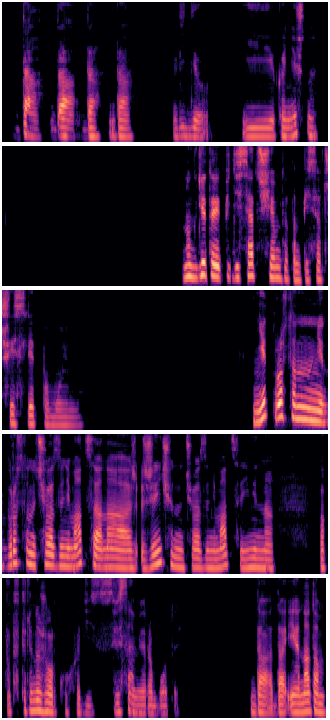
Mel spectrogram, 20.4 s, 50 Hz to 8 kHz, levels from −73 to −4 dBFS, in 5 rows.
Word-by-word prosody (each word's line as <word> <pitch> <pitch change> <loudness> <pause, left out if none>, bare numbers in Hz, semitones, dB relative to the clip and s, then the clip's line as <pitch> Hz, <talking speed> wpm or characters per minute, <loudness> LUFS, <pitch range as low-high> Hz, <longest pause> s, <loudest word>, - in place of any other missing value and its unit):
Да, 130 +2 -2
да, 135 0 +1
да, 140 +2 -4
да, 135 -1 -5 0.5
видела. 140 -1 -8 0.4
И, 140 0 -4
конечно 150 +1 -5 2.4
Ну, 200 - +4
где-то 215 +3 +7
ей 195 - +9
50 185 +3 +2
с - - +7
чем-то, 180 -3 +2
там 145 -3 -5
56 150 0 -3
лет, 145 -1 -1
по-моему. 130 0 -11 2.1
Нет, 240 +11 +5
просто, 250 0 +6
ну, 220 -2 +6
нет, 175 -4 +3
просто 220 +4 -1
начала 190 0 +2
заниматься 175 +2 +1
она 155 -2 +2
ж 145 - -5
женщина 185 - -1
начала 155 0 -2
заниматься 150 +3 -3
именно 150 -1 -3 0.6
как 150 - -4
вот 140 - -11
в - - -11
тренажёрку 155 -4 -2
ходить, 130 -2 -13
с - - -8
весами 145 -3 -4
работать. 125 -1 -10 0.8
Да - - -1
да, 135 - 0
и 145 - 0
она 150 +3 +3
там, 150 -4 -1
150 Hz, 125 wpm, -24 LUFS, 140-180 Hz, 2.4 s, ей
